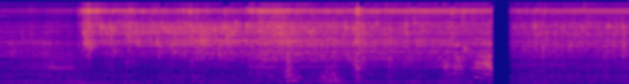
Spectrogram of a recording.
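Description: Inch-sized paneer cubes coated with turmeric fry in a pan, making a steady, close sizzling hiss throughout that breaks off abruptly near the end.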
